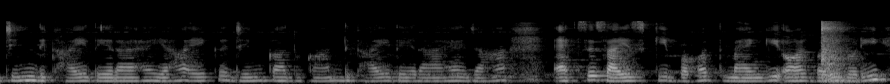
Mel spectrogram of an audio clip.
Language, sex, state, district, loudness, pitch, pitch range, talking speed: Hindi, female, Bihar, Saharsa, -33 LUFS, 165 Hz, 160-175 Hz, 155 wpm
